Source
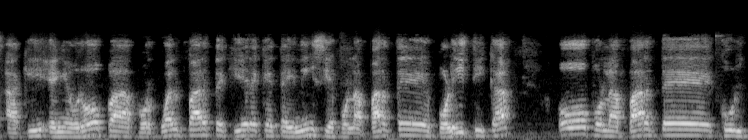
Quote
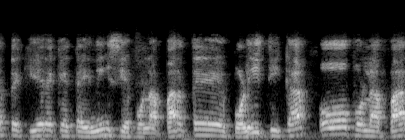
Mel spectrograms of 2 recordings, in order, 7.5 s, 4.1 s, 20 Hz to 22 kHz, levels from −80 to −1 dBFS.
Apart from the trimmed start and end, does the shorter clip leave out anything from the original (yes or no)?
yes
